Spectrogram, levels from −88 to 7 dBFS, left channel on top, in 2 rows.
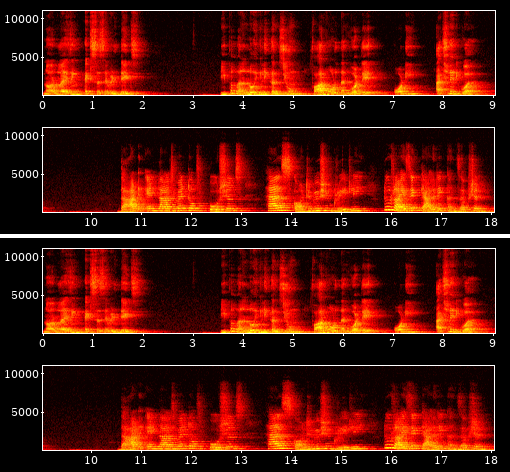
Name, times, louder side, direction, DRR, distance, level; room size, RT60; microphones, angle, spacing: voice 1, 0.0-1.9 3.5-6.6 7.0-7.5 7.9-8.7, equal, 10° left, 1 dB, 0.4 m, -22 dB
voice 2, 10.5-13.0 13.5-15.4 15.9-17.9, left 2 dB, 50° left, 1 dB, 0.6 m, -23 dB
5.1 x 2.5 x 2.3 m, 0.93 s
head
